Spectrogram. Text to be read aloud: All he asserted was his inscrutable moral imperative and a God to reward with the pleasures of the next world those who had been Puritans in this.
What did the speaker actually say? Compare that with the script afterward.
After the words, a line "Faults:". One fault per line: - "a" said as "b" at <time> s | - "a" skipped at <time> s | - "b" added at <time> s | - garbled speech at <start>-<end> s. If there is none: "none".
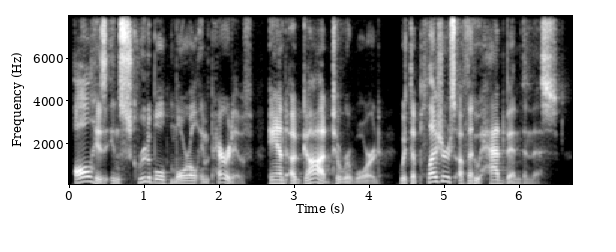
All his inscrutable moral imperative and a God to reward with the pleasures of the who had been In this.
Faults:
- "he asserted was" skipped at 0.3 s
- "next world those" skipped at 5.4 s
- "Puritans" skipped at 6.0 s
